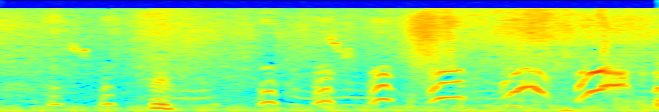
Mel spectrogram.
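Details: Week-old Kangal puppies, a litter of three males and two females, crying in a series of high arched whines that rise in pitch and loudness, about three per second, over a steady low hum.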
